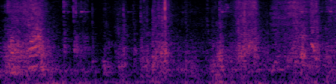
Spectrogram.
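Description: Zipper on a backpack's lid pouch being pulled open in several short rasping pulls.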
